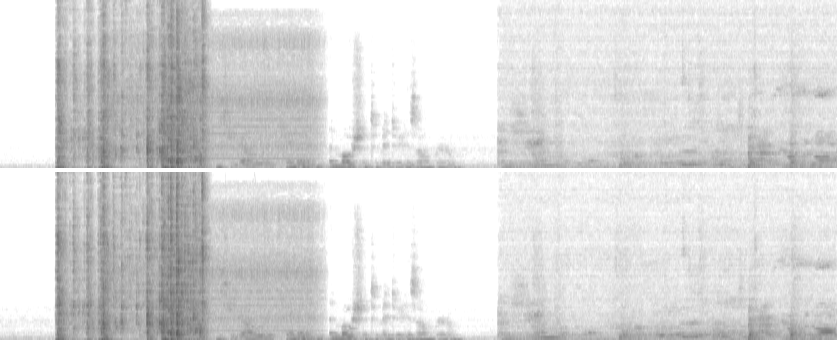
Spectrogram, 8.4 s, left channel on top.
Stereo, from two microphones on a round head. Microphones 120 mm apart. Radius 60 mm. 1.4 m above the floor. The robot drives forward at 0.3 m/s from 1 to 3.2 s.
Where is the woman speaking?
30° left (ahead or behind), 1.4 m; by 4.7 s 25° left (ahead or behind), 1.7 m.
